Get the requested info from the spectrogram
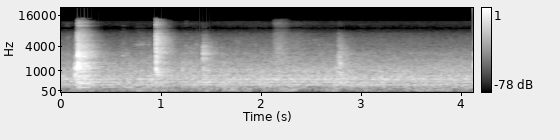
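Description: Garrard RC121/4D record changer starting its automatic change cycle: a sharp click just after the start, then a few lighter mechanical clicks and ticks from the changer mechanism over a faint steady hum.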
